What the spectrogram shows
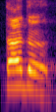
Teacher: تد دال ساکن ہے، یہاں قلقلہ کریں گے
